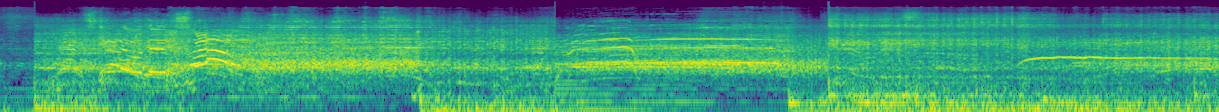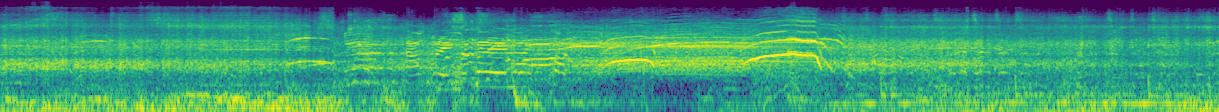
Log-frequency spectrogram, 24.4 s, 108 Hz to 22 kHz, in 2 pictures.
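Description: A stadium crowd of 55,000 at a concert in Singapore's National Stadium roars and cheers loudly and continuously, with thumping bangs and shrill whoops rising over the dense wall of voices.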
